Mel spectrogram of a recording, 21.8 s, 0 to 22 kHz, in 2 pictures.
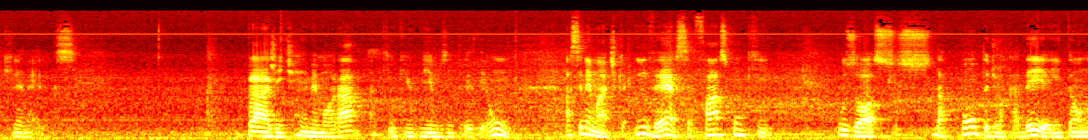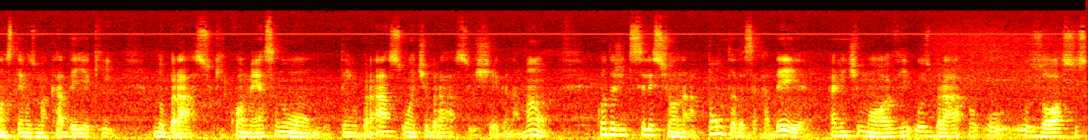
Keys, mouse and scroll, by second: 7.7 click, 18.4 g.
